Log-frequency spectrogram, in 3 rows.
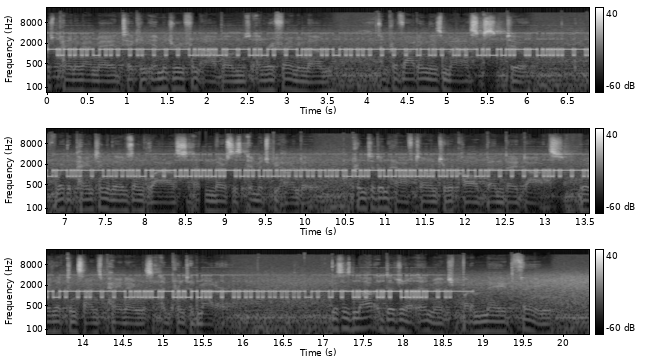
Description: RTTY (50 baud, 450 Hz shift), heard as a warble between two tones, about 1110 Hz centre, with radio static. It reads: … DE ON9VGG TNX FER QSO NINA, 73 AND GL. KB9K DE ON9VGG SK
